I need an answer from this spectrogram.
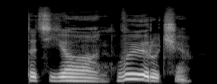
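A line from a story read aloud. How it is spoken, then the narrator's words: Weary. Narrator (Russian): Устало произносит Сергей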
